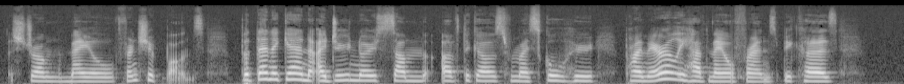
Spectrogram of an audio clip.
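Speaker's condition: No condition

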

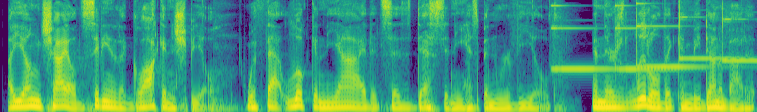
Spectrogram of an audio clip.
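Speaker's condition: No condition

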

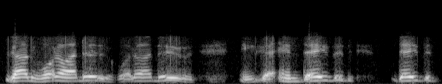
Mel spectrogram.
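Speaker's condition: Cerebral palsy; since birth

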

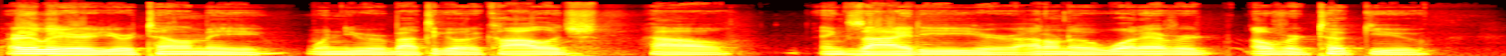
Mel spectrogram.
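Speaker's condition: No condition

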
